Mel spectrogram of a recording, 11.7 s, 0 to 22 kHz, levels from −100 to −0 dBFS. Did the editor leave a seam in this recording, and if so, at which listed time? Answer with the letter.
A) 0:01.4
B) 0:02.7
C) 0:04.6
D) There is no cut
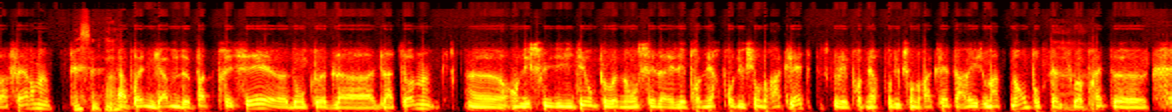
D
